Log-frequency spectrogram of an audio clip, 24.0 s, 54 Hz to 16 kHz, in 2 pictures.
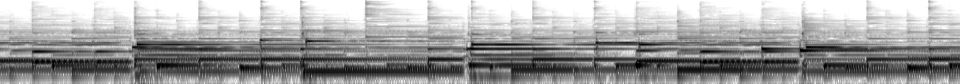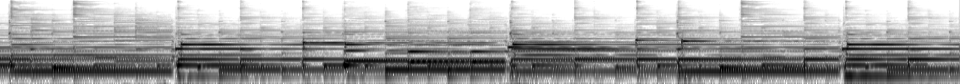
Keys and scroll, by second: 13.3-15.1 ctrl+space, 16.3 space, 16.5 space, 16.6 space, 17.1 p.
